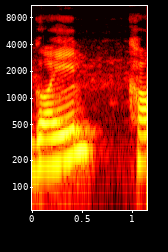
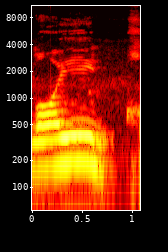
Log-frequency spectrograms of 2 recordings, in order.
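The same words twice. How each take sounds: First: "গইন, খ" with an ordinary hard g and kh; wrong shallow version. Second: Loud, long "গইন, খ" rasped from the throat; from deep inside. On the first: Teacher shows students what to avoid, shallow "গইন, খ". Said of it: "এটা না". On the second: Teacher corrects the shallow version, throaty and drawn out. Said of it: "ভিতর থেকে". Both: Shown as a demonstration.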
